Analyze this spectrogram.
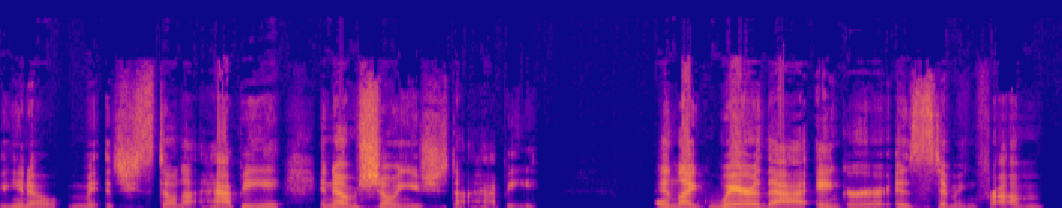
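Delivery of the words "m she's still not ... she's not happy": normal talking voice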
